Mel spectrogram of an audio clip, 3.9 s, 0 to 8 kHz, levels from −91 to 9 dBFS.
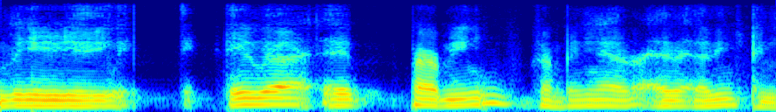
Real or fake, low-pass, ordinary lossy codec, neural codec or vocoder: fake; 7.2 kHz; Opus, 32 kbps; codec, 16 kHz, 0.5 kbps, FreqCodec, larger model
